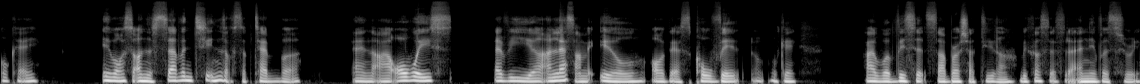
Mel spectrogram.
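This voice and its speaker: The delivery moves at a fairly quick pace. Long pauses come often. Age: 60s. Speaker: doctor. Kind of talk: interview.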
